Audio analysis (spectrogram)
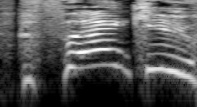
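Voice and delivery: high, delighted yell; elated parting shout. A narrator's reading. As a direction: call back in a high voice. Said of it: "he yelled".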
